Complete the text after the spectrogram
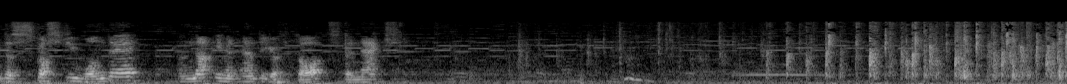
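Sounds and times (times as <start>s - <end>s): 
speech: 0.1s - 4.1s, 6.2s - 6.7s
audience slow clapping: 6.0s - 10.6s.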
